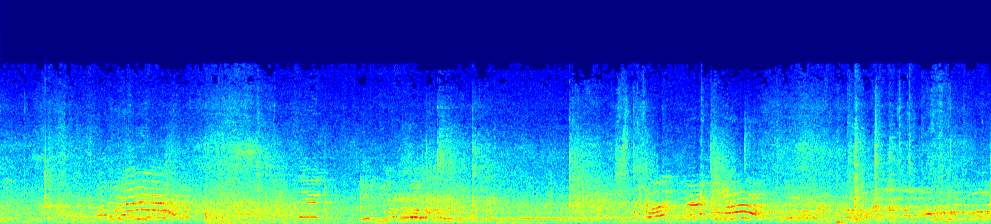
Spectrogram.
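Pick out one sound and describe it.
Spectators shout and cheer nearby in an echoing rink.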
